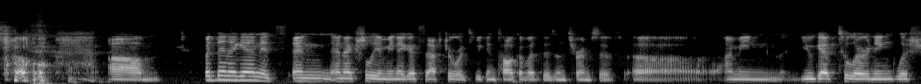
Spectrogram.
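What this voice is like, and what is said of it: Foreign accent in English. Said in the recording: “I have this accent when I speak English, which people say you're from Spain, but you don't sound Spanish”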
